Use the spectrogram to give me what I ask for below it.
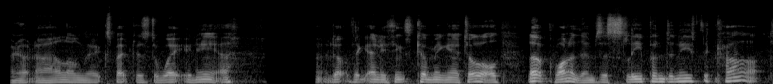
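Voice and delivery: low, soft, fast grumble; grumbling mercenaries. Acted. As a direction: mutter it quickly as a bored guard. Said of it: "sort of like saying".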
